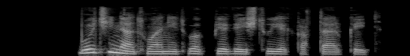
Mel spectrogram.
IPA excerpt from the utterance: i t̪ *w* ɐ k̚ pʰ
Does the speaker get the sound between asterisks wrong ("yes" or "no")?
no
